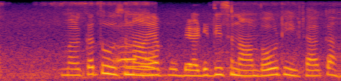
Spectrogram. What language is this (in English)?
Punjabi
